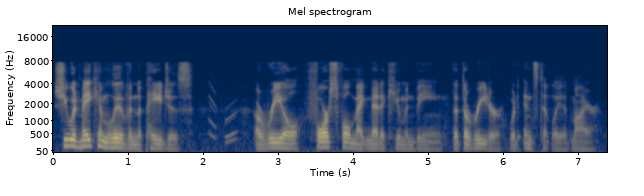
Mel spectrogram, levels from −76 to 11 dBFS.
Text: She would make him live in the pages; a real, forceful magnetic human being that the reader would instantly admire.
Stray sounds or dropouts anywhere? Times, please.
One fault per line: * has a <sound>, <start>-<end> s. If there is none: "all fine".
* has a chirp, 2.1-2.5 s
